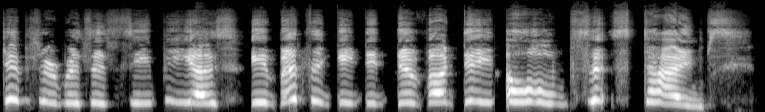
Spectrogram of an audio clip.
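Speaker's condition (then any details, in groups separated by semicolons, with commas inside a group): Physical speech impairment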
